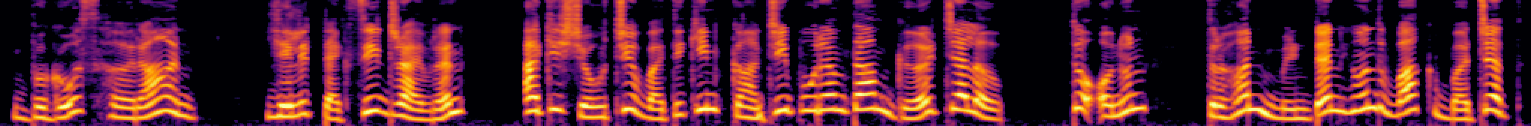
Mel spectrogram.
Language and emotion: Kashmiri, surprised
